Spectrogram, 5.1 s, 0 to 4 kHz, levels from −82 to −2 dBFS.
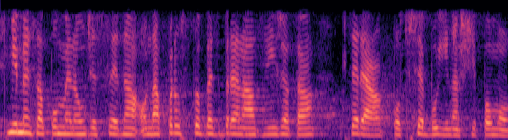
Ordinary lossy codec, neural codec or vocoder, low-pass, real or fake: AAC, 24 kbps; codec, 16 kHz in and 24 kHz out, 2.2 kbps, FireRedTTS-2 codec; 3.6 kHz; fake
